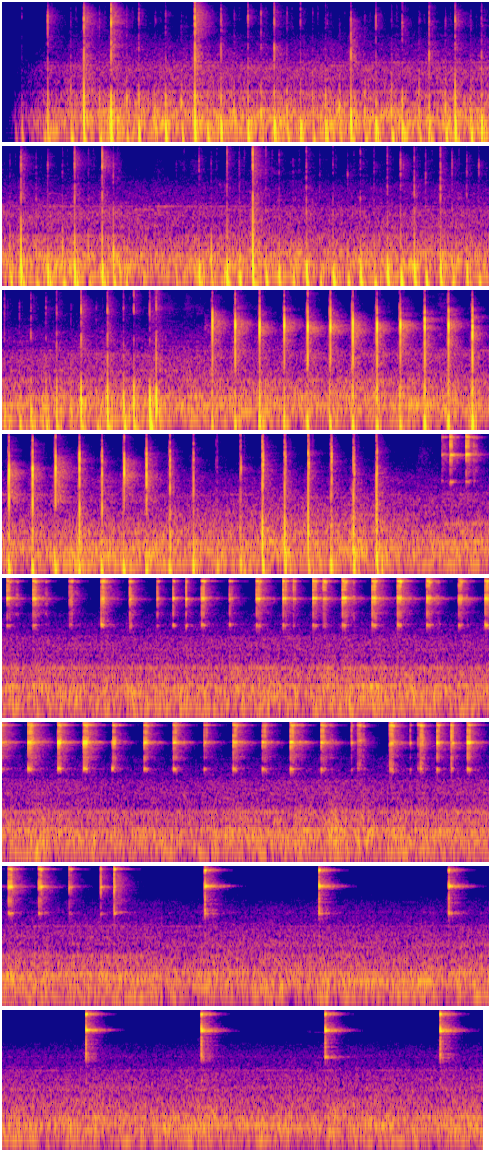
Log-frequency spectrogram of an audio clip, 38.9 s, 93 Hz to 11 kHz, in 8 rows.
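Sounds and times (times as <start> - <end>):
hand massage taps on head: 0.2 - 18.5.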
